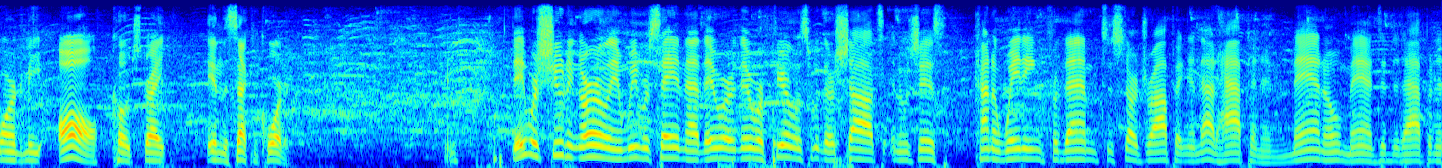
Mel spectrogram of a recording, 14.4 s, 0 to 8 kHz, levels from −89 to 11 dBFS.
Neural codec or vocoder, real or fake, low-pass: none; real; 7.2 kHz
